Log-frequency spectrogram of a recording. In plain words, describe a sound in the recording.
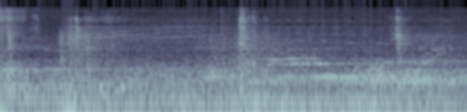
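Metal clanks sharply a few times.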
